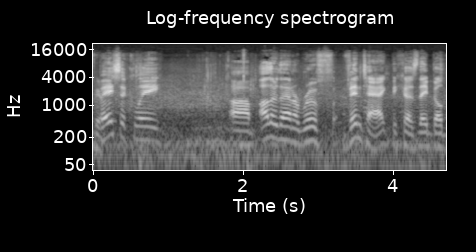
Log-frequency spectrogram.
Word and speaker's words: RUF: now for the viewers I always thought when I was a kid it was a roof Porsche you're calling it rough what's the proper way to say it does does it really matter yeah roof is the same roof is the same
